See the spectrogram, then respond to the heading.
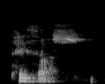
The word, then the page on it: pathos: British English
